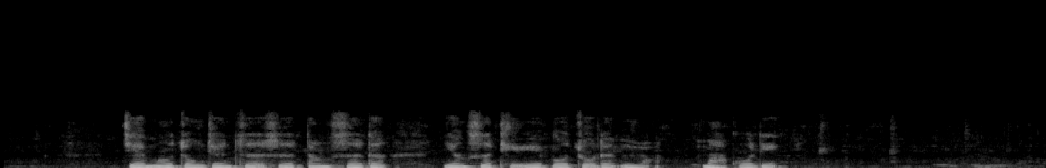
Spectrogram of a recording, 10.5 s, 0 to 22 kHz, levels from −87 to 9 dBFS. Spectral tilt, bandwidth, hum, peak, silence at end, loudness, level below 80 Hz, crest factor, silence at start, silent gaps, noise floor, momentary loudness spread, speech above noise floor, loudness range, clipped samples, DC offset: -8 dB/octave; 7.2 kHz; none; -14 dBFS; 0.55 s; -28 LUFS; -66 dBFS; 14 dB; 1.25 s; none; -68 dBFS; 8 LU; 42 dB; 7 LU; under 0.1%; under 0.1%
